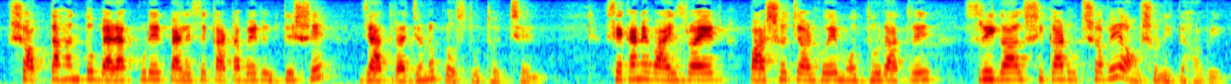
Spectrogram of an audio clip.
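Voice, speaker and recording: High-voiced woman audiobook narrator. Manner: steady, literary storytelling. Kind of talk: scripted narration.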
